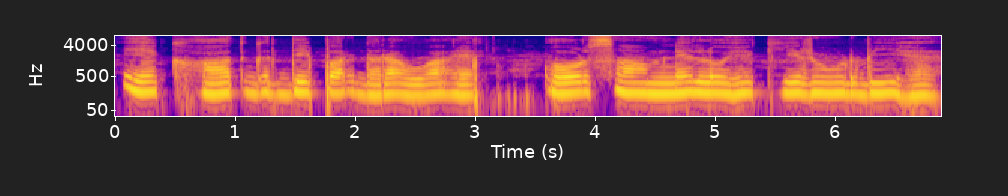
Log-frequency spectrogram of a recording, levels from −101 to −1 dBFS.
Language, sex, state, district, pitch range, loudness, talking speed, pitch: Hindi, male, Uttar Pradesh, Saharanpur, 150-165 Hz, -16 LUFS, 120 wpm, 160 Hz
